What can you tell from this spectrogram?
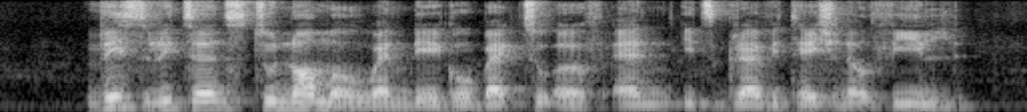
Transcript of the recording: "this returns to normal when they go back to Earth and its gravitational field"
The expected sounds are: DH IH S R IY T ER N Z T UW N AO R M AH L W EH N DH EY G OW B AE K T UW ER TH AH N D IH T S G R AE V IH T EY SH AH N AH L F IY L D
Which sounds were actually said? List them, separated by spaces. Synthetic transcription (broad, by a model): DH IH S R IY T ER N S T UW N AO M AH L W EH N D EY G OW B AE K T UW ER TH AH N IH T S G R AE V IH T EY SH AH N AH L F IY L D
